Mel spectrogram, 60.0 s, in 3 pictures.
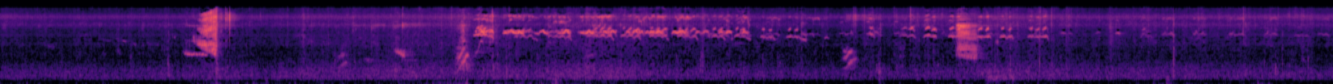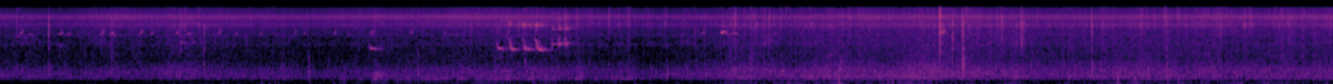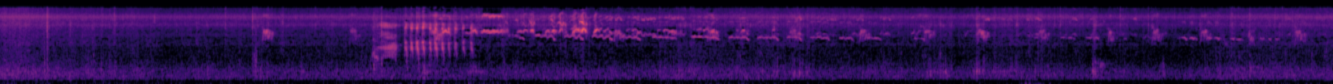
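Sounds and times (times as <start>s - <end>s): birds chirping: 6.8s - 21.7s, 45.3s - 59.7s.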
